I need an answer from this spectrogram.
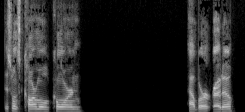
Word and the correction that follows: alboroto: Uh, Alboroto. Alboroto. Yeah, you have to like pronounce the T. You have to pronounce it right.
